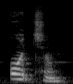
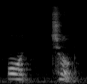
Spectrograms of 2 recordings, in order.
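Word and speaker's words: ocho: Et c'est 8. C'est très important, le CH, ça se prononce pas comme en français. C'est comme si on écrit le CH, mais avant on met un T. D'accord? Alors, 8.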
